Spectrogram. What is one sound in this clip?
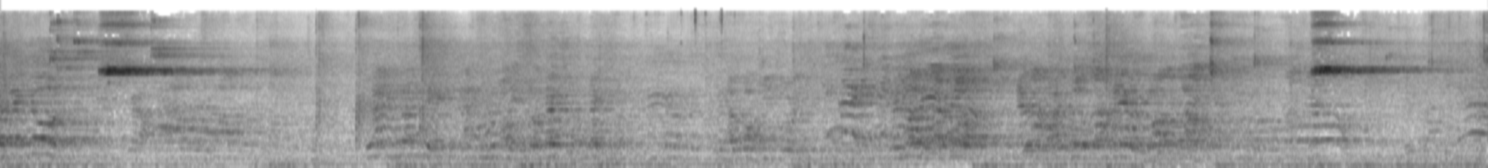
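A referee blows a short whistle.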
